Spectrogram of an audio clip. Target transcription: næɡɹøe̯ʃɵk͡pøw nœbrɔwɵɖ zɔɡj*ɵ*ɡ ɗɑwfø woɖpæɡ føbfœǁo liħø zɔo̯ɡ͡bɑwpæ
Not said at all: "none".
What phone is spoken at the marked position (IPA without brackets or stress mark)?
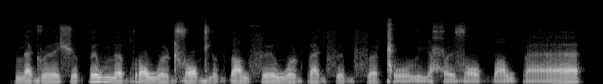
ɵ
